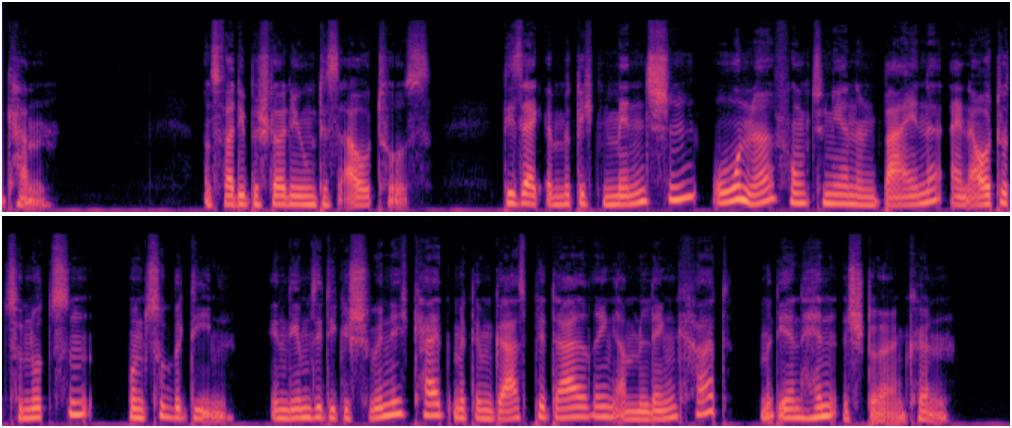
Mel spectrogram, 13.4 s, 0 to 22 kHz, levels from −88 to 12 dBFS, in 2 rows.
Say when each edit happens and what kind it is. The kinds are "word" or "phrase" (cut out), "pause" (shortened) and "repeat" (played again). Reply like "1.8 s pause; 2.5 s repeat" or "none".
3.6 s word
